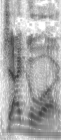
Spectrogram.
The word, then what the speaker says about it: Jaguar: Jaguar. Make it three syllables.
